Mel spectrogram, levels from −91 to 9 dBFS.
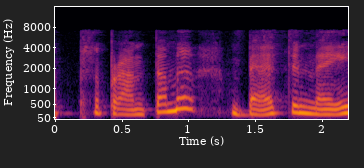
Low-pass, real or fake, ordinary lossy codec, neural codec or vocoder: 7.2 kHz; fake; MP3, 64 kbps; codec, 16 kHz, 1.1 kbps, Voila-Tokenizer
